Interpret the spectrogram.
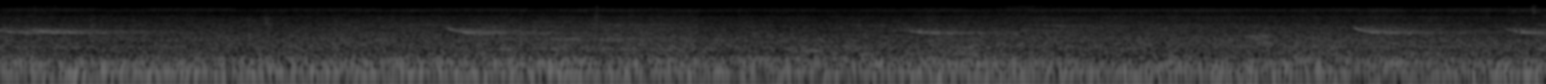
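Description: A bird's short falling whistled call, repeated about every two seconds, four times, over a steady outdoor background hiss.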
